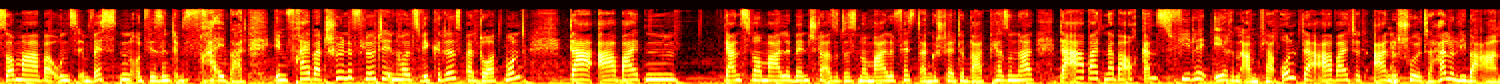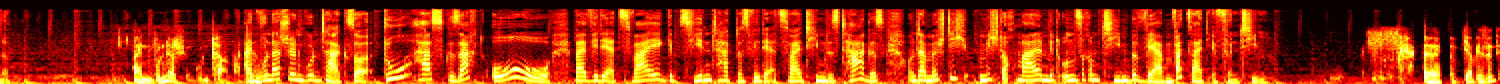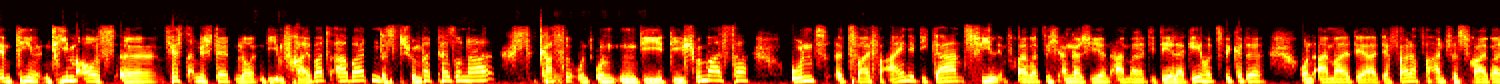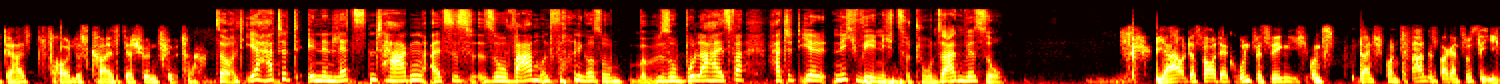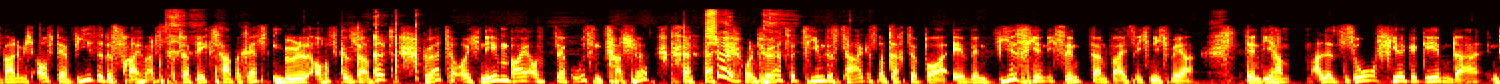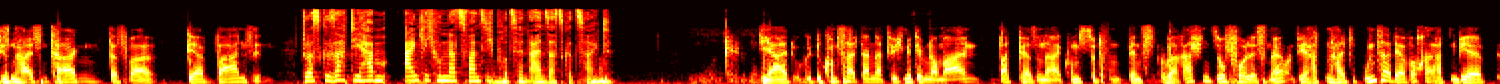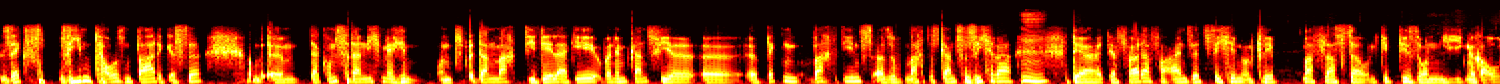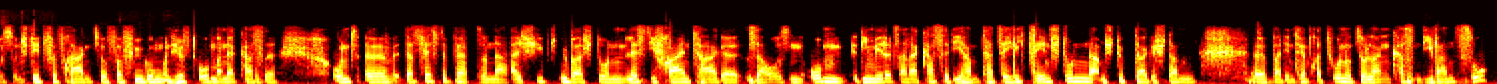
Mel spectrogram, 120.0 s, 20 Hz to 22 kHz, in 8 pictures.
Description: Am vergangenen Freitag wurde unser komplettes Freibadteam bestehend aus den festangestellten Badpersonal, der DLRG Holzwickede und dem Förderverein bei der Aktion „Team des Tages“ bei WDR 2 vorgestellt und wir könnten nicht stolzer sein.
Ihr seid der Grund, warum wir im Radio waren.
